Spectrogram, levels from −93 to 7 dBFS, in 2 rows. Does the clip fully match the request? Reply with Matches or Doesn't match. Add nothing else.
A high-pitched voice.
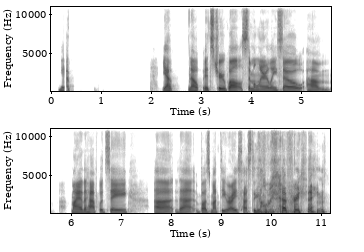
Doesn't match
